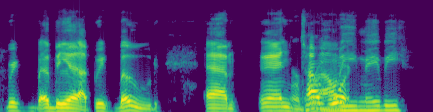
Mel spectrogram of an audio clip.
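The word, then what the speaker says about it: Browde: Okay, so we got Look What the Cat Dragged In, 1986, produced by Rick, if I'm saying the right name, Broer. Bode. Okay, so Bode. Rick Bode.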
